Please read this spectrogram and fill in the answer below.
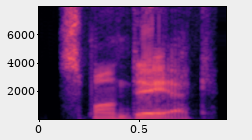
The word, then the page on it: spondaic: American English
